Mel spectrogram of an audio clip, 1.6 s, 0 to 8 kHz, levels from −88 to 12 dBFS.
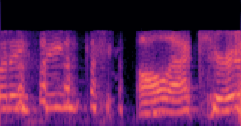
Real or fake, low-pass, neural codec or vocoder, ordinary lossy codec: real; 7.2 kHz; none; AAC, 16 kbps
